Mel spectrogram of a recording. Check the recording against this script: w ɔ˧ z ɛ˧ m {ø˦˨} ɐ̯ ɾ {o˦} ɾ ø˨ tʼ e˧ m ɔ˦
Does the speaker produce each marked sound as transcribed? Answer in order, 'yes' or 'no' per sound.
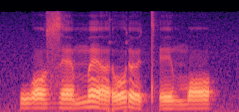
no, yes

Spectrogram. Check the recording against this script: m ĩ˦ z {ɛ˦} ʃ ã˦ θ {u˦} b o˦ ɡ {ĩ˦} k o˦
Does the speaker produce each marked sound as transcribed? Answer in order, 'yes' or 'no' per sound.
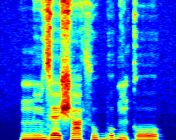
yes, yes, no

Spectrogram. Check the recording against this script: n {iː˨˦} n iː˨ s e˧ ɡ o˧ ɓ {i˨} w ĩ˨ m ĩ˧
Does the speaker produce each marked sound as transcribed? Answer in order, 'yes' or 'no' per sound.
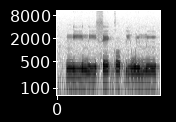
no, yes

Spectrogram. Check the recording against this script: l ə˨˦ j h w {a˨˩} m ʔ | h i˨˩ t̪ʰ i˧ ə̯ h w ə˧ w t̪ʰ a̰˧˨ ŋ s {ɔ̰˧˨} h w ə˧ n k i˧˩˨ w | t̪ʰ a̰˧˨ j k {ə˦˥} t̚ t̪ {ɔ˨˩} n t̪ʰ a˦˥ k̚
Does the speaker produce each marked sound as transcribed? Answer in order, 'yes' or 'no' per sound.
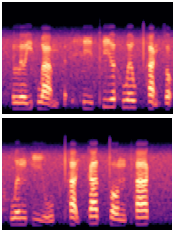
no, yes, no, yes

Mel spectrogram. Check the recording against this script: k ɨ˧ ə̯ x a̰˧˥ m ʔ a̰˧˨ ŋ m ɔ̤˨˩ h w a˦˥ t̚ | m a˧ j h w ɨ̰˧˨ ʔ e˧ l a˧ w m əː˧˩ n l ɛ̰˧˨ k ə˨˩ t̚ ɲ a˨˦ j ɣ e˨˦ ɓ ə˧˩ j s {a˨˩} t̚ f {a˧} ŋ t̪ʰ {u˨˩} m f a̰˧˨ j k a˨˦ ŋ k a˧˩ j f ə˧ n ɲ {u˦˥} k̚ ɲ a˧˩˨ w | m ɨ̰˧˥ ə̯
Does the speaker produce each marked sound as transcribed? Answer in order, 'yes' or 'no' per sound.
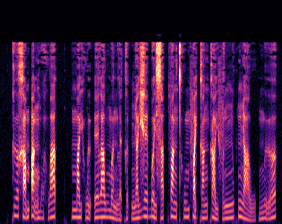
no, yes, no, yes

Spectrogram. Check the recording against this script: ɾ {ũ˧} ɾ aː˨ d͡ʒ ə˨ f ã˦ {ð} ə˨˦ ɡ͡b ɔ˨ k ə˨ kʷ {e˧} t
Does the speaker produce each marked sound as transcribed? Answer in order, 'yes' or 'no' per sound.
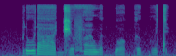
no, no, yes

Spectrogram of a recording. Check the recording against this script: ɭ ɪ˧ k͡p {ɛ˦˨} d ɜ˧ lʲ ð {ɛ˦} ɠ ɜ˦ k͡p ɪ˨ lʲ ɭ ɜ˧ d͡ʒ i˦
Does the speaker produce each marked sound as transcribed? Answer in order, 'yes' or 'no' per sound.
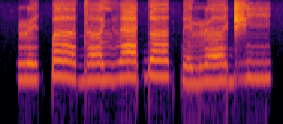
no, no

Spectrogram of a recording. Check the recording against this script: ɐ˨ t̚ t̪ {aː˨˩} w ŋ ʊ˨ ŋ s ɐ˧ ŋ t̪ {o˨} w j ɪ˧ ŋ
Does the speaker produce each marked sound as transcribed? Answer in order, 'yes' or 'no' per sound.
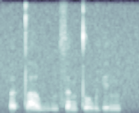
yes, yes

